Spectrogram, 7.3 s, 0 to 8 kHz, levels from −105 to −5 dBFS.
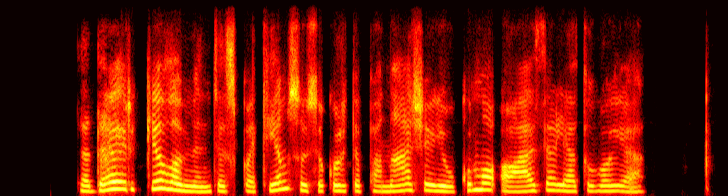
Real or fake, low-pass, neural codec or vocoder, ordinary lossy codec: fake; 7.2 kHz; codec, 24 kHz, 3 kbps, HILCodec; Opus, 32 kbps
